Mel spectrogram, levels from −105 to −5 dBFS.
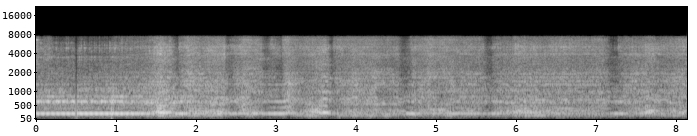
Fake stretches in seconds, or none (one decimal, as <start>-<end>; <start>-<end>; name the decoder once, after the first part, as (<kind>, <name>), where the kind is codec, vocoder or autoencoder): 2.2-5.3 (codec, SNAC)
